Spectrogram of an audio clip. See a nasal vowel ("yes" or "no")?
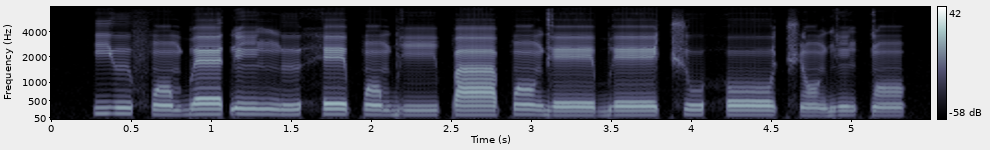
yes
